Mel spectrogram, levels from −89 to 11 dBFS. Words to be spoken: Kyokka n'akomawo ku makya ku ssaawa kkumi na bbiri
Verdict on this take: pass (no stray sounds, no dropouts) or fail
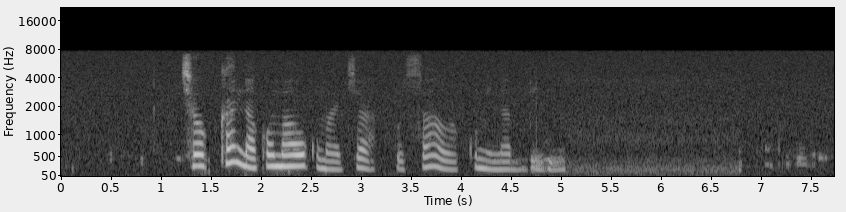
pass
